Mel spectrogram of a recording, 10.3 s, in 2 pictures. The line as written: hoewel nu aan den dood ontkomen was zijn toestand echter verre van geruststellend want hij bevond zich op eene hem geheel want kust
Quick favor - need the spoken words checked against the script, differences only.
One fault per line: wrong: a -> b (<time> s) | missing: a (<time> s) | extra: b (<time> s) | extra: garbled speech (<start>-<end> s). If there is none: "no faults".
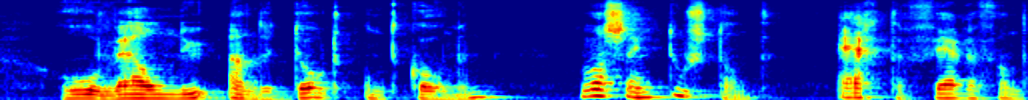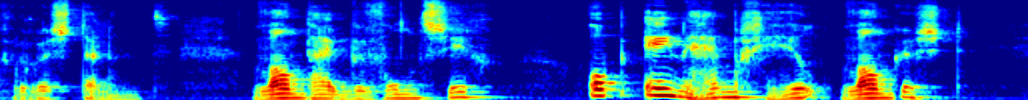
no faults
